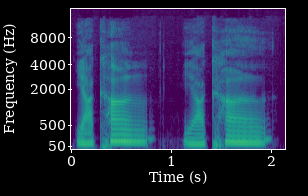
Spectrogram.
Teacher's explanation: the last nasal sonant is not n sound. It's Japanese nasal consonant.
